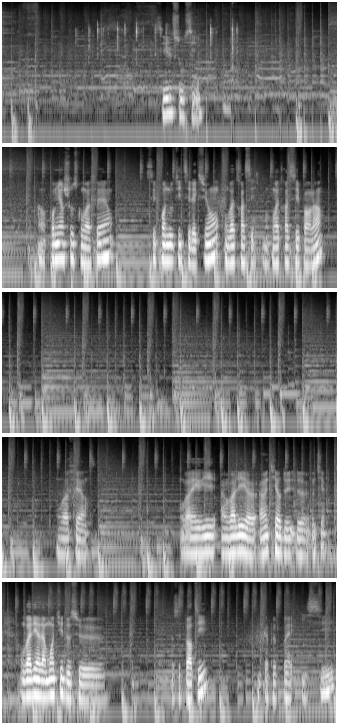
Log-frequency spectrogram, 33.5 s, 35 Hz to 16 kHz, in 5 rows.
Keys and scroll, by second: 1.6-4.2 typing, 4.6 Return.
